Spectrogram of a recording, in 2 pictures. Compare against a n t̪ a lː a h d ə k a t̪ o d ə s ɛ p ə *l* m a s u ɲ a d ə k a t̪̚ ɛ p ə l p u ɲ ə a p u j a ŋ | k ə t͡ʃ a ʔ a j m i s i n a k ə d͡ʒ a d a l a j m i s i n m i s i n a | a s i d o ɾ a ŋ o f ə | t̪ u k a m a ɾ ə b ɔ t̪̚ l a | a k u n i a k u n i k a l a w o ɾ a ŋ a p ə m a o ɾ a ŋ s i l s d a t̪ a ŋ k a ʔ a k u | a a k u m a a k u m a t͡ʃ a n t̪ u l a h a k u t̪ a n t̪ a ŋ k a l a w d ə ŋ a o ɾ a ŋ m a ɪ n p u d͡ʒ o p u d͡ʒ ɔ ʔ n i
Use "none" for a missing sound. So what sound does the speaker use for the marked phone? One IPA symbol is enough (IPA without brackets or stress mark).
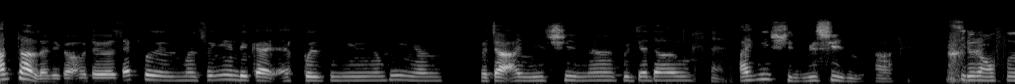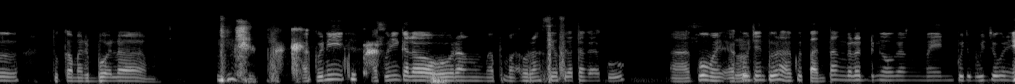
l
